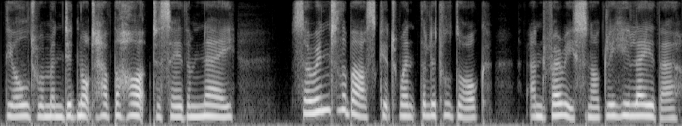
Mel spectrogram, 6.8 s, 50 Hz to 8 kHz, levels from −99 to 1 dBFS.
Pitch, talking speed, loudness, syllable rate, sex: 215 Hz, 230 wpm, -17 LUFS, 5.7 syllables/s, female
